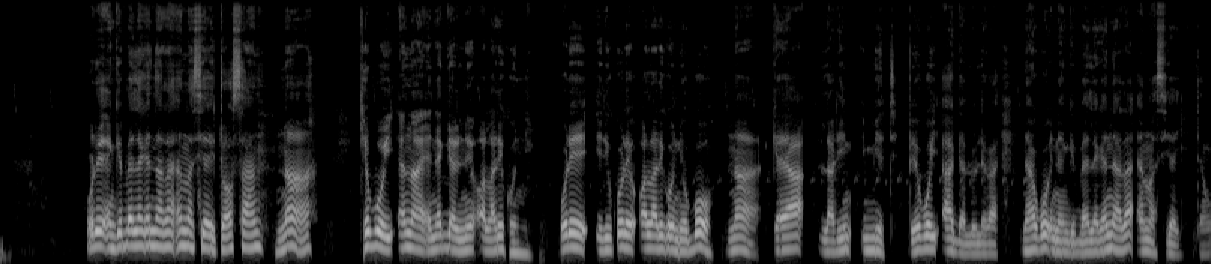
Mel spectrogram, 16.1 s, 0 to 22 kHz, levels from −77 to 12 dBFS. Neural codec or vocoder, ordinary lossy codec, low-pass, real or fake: vocoder, 44.1 kHz, 128 mel bands every 256 samples, BigVGAN v2; none; none; fake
